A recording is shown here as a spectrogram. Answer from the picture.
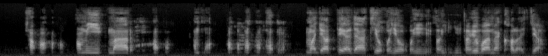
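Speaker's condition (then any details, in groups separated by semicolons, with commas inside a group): Stuttering; present since birth, will not go away; disfluencies audible during this interview; worse when nervous, very happy, with strangers, often more with close acquaintances; repeated sounds, blocks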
